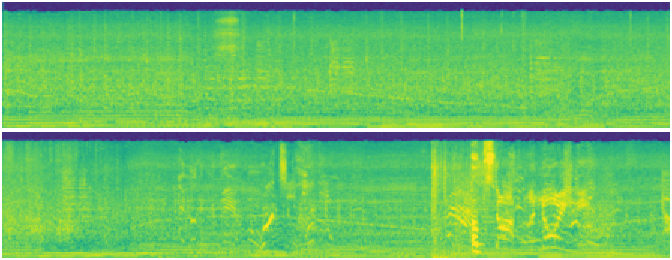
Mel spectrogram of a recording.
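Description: A truck engine rumbles steadily and revs up and down.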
